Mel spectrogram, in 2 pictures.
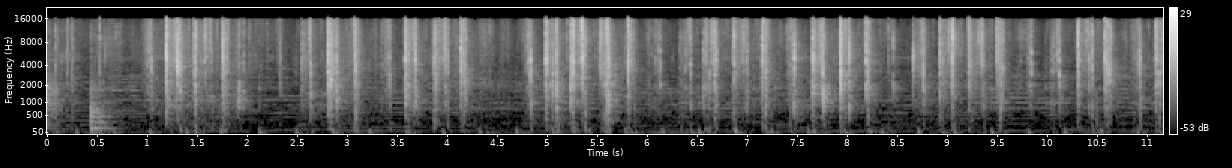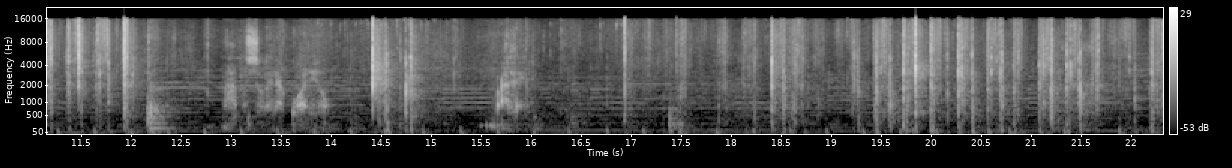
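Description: A deck of tarot cards shuffled by hand, a long stream of quick, irregular clicks and flicks as the cards slide and tap against each other.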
